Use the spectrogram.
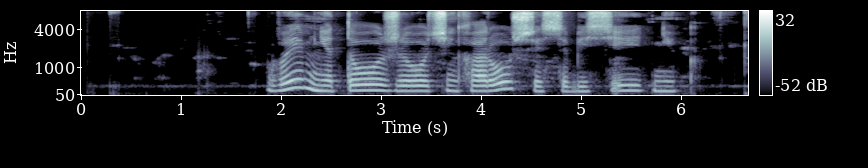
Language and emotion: Russian, sad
